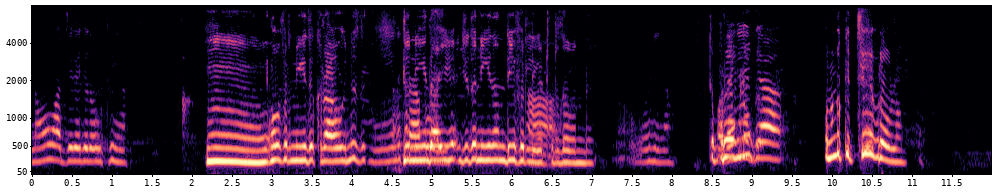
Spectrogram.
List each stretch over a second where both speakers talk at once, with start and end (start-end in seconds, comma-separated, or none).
none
